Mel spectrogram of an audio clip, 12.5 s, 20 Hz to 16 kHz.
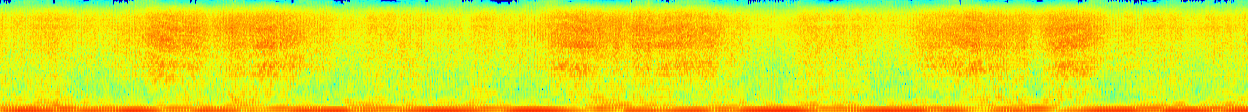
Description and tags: ABRSV RCS 005
Driven reece bass, recorded in C, cycled (with loop points)
bass, harsh, drum-n-bass, heavy, reece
